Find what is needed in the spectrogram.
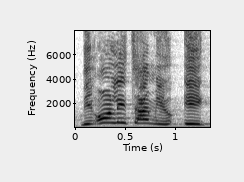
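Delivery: ordinary delivery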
